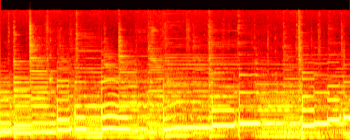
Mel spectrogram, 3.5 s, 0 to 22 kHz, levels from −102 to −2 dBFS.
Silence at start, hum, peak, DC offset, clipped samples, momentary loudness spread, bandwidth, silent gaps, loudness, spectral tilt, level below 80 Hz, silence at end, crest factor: 0 s; none; -2 dBFS; under 0.1%; under 0.1%; 3 LU; 16.5 kHz; none; -13 LUFS; -6.5 dB/octave; -50 dBFS; 0 s; 12 dB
